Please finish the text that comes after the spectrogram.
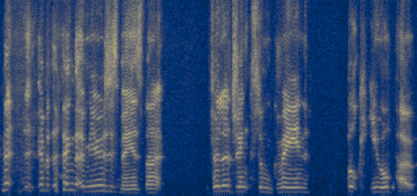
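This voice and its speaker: A man's voice: high voice, animated, a little slow, a bit bright, poor audio. A man chatting casually as a co-host, often repeating words as he stammers along. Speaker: podcast co-host reviewing a TV series. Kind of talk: casual chat.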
